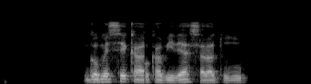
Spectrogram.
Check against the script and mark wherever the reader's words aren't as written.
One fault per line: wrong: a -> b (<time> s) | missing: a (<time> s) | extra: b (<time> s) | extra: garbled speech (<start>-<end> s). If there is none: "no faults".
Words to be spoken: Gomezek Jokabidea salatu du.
no faults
